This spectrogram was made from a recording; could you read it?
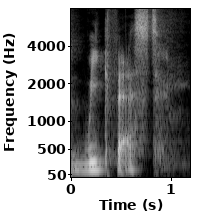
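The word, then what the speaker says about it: Wekfest: It's spelled W-E-K and pronounced week. – Okay. I would definitely call that Weckfest, but okay.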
